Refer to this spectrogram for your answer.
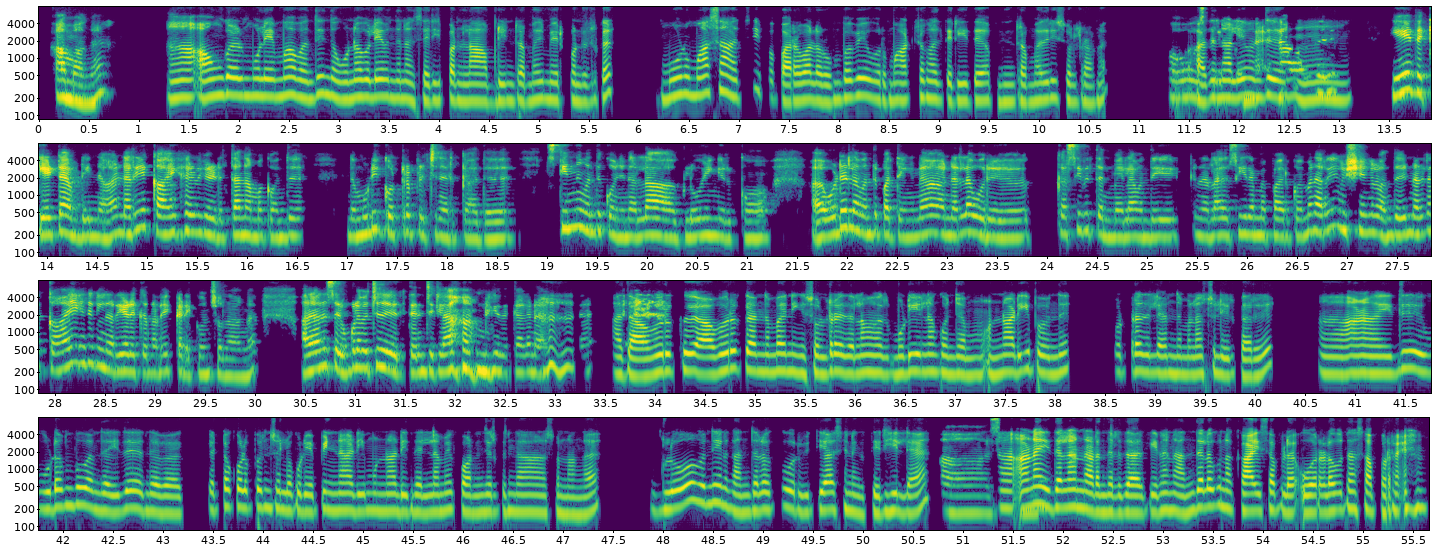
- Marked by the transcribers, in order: in English: "ஸ்கின்"; in English: "குளோயிங்"; laughing while speaking: "அப்டிங்கறதுக்காக நான் கேட்டேன்"; chuckle; in English: "க்ளோ"; chuckle
- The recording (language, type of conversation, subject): Tamil, podcast, வீடுகளில் உணவுப் பொருள் வீணாக்கத்தை குறைக்க எளிய வழிகள் என்ன?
